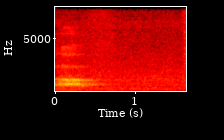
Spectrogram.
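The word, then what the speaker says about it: half: Pronounce किया जाता है, जैसे एच ए एल एफ, इसे पढ़ा जाएगा हाफ, इसमें एल साइलेंट है।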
